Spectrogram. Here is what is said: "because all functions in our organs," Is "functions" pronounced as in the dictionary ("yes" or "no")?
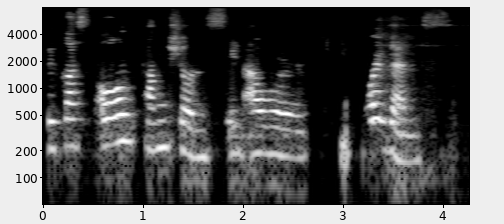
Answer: no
